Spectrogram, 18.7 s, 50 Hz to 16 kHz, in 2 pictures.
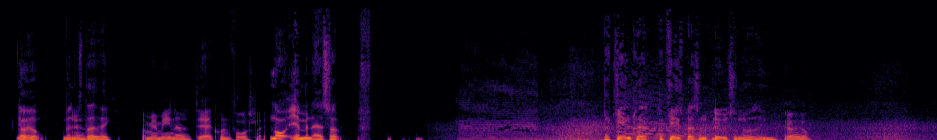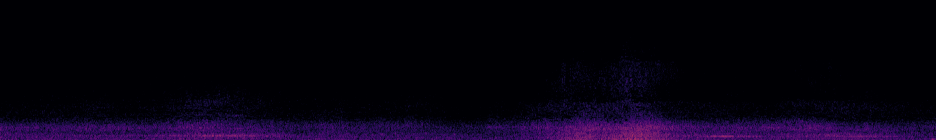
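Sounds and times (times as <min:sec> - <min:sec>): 
speech: 0:00.2 - 0:04.7, 0:06.0 - 0:08.2
cars driving past on a road: 0:04.2 - 0:18.7.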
